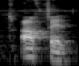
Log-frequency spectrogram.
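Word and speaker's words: Apfel: जैसे पी और एफ किसी के बीच में आ रहा है, तो उस कंडीशन में पी की हमको हल्की सी साउंड सुनाई भी देती है। इस वाले में तो बिल्कुल ही साइलेंट हो गया, लेकिन इस वाले में थोड़ा सा हमको सुनाई देगा।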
